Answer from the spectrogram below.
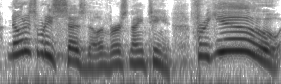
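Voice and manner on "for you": loud, high mock admiration; sarcastic. Preacher reads Paul's jab at the Corinthians, sarcastic. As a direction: exclaim it with heavy sarcasm. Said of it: "and here's the sarcasm".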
